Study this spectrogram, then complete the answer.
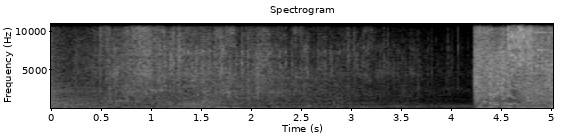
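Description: Incendio fire spell cast in Hogwarts Legacy, a dense roaring whoosh of flame that thins out, then cuts to a sudden fresh burst of fiery noise near the end, loud and close with no talk.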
